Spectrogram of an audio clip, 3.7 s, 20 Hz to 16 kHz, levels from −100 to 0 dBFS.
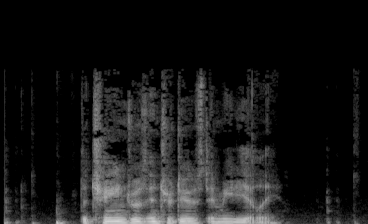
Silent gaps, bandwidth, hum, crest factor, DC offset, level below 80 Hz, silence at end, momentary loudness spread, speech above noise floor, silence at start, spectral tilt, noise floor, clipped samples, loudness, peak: none; 11 kHz; none; 20 dB; under 0.1%; -52 dBFS; 0.9 s; 17 LU; 37 dB; 0.05 s; -7 dB/octave; -63 dBFS; under 0.1%; -27 LUFS; -8 dBFS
